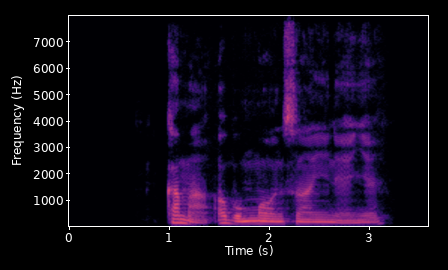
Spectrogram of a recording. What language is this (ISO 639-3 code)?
ibo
